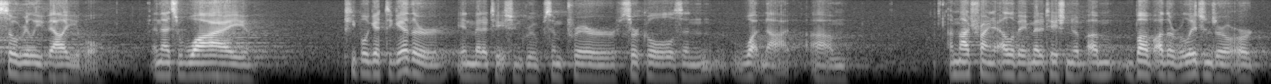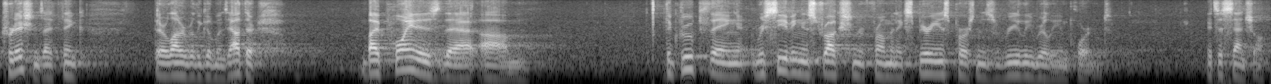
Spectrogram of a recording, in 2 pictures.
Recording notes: Live from GLSEN South Hadley.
